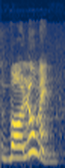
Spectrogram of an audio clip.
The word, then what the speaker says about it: volume: The next word is volumen. Very good. Volume. Be careful, okay? The accent goes on the O. Volume, not volume like in Spanish, okay? Because in Spanish it's volumen. In here it's volume.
